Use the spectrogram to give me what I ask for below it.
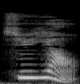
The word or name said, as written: xu1yao4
